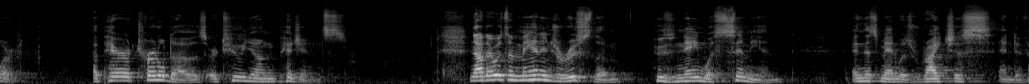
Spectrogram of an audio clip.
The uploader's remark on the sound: preached at Christ Our Savior Baptist Church on Sunday, December 17, 2023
